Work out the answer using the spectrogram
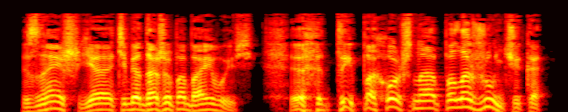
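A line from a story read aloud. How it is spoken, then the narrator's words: Laughing. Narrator (Russian): расхохотавшись, сказал он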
